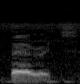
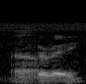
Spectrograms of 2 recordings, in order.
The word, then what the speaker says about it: beret: He looked more Do you know how I would say Barrett? What is a Barrett? Beret. Beret. That's how you spell beret.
